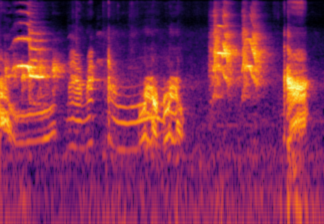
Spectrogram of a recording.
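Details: Talking parrot producing a string of harsh, harmonic, speech-like squawks and nasal syllables in short separate bursts, each lasting under half a second, in a quiet setting.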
